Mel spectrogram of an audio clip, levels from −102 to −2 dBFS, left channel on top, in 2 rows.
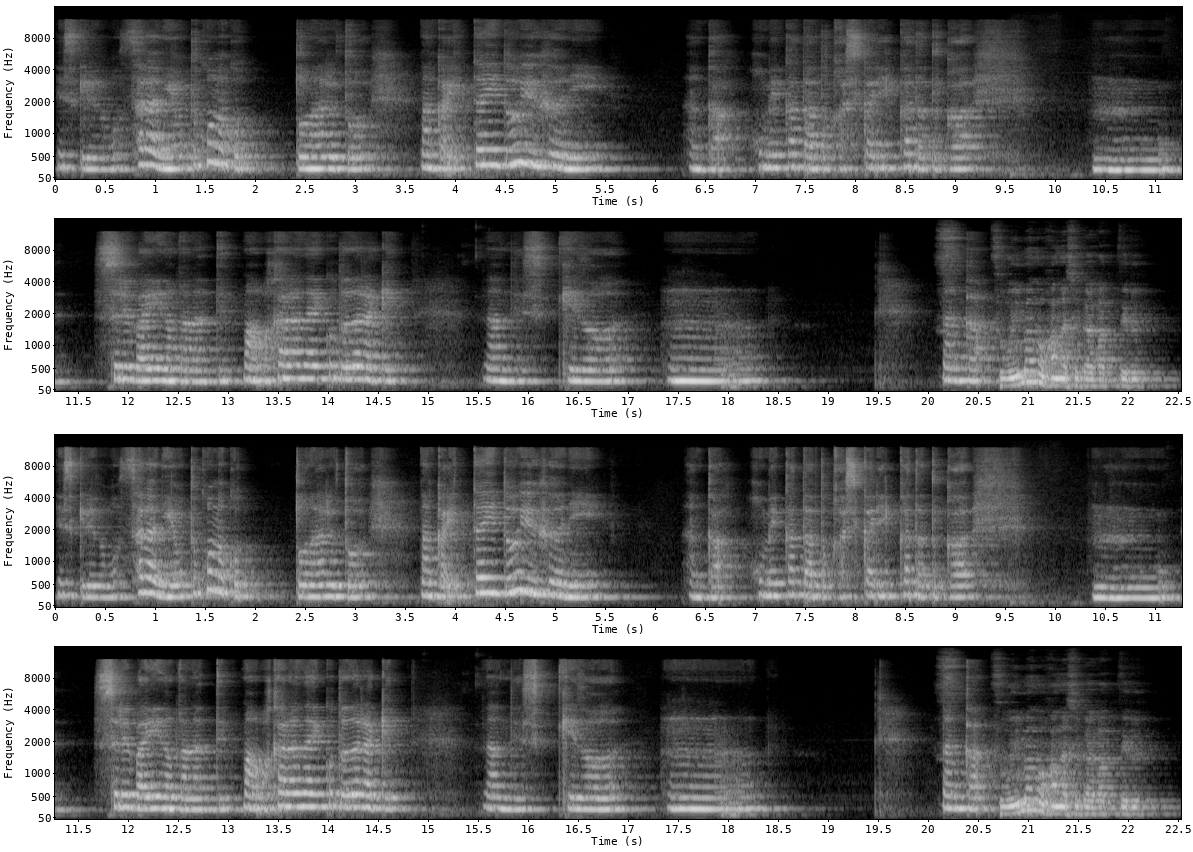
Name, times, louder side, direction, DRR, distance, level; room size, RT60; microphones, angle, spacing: voice 1, 0.0-1.9 2.4-5.4 6.3-9.7 10.4-11.1 11.7-14.6 15.0-15.2 15.5-16.9 17.3-18.3 19.5-19.7 20.1-20.6, equal, 30° right, 2 dB, 0.7 m, -28 dB
voice 2, 20.7-22.2, equal, 10° left, 1 dB, 0.4 m, -28 dB
7.3 x 4.6 x 4.1 m, 0.92 s
head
